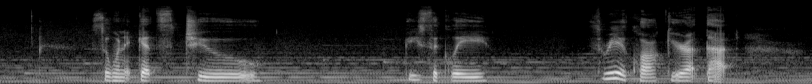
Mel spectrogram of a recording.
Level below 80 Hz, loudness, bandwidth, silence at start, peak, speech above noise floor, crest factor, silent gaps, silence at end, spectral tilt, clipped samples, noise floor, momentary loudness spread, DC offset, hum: -50 dBFS; -17 LUFS; 15 kHz; 0 s; 0 dBFS; 20 dB; 20 dB; none; 0 s; -6 dB/octave; under 0.1%; -36 dBFS; 21 LU; under 0.1%; none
